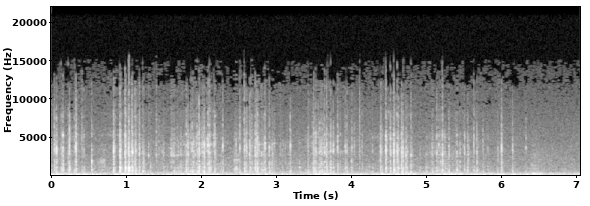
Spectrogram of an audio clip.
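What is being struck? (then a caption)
Painted wooden pencils in a metal tin. Long nails tap and flick painted wooden graphite pencils lying in an open metal tin tray. The result is a quick, irregular run of sharp, bright clicks and rattles that sound much like typing, over a steady low hum.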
